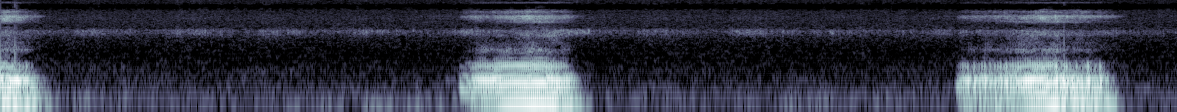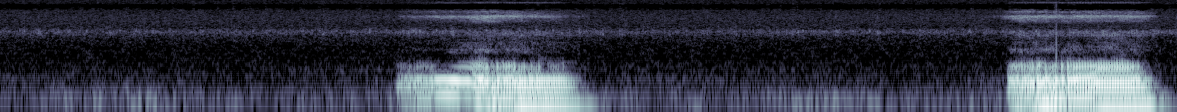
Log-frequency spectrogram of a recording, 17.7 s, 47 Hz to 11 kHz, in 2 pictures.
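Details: Adult man snoring in sleep: five deep, rattling snores at regular intervals, about 15 breaths a minute, with quiet pauses between them.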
